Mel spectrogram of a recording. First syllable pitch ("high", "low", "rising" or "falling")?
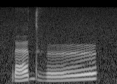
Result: rising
